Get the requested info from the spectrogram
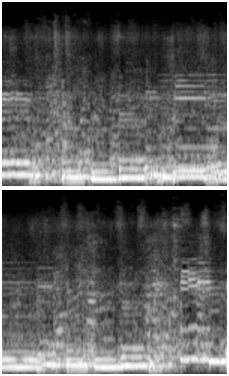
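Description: Electric guitar played live: picked notes over a low bass line that moves to a new note about every half second.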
